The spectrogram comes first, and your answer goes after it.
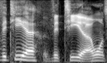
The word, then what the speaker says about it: Vitilla: I've heard some people say it with like an A sound, like Vitilla, but it's Vitilla. Support Ukraine. Vitilla, not Vitali.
